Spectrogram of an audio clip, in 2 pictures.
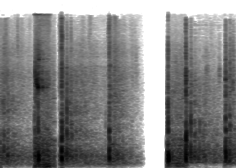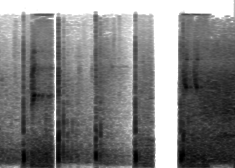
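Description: Tennis rackets strike a ball back and forth in a rally.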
